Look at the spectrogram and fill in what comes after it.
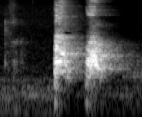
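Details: Pet female Shih Tzu, three years old, barks at her reflection: two quick, loud barks in succession, the second trailing off, as her owner praises and questions her nearby.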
